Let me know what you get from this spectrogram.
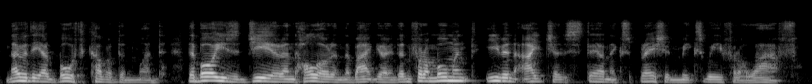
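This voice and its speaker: A man reading screenplay stage directions aloud as scripted narration, with a slightly husky voice. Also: mid-range voice, expressive, normal speed, hardly any pauses, darkish tone, lo-fi sound, slight background noise.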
